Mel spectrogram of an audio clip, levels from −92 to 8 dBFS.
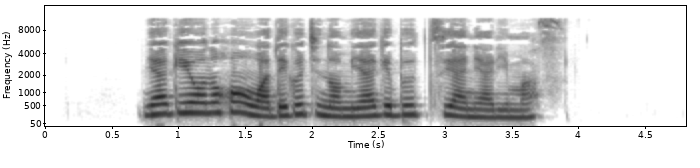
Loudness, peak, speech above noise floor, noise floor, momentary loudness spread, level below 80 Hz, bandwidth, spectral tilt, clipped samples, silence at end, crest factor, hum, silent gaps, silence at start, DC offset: -14 LUFS; 0 dBFS; over 76 dB; under -90 dBFS; 12 LU; -66 dBFS; 11.5 kHz; -4 dB/octave; under 0.1%; 0.95 s; 16 dB; none; none; 0.75 s; under 0.1%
